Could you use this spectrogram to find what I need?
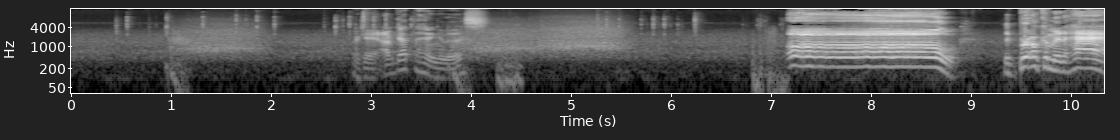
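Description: Video game sound effects play loudly.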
